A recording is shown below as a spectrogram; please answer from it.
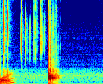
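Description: Dice thrown onto a cardboard game board, with a few light ticks and then one sharp clack about a second in as they land.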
